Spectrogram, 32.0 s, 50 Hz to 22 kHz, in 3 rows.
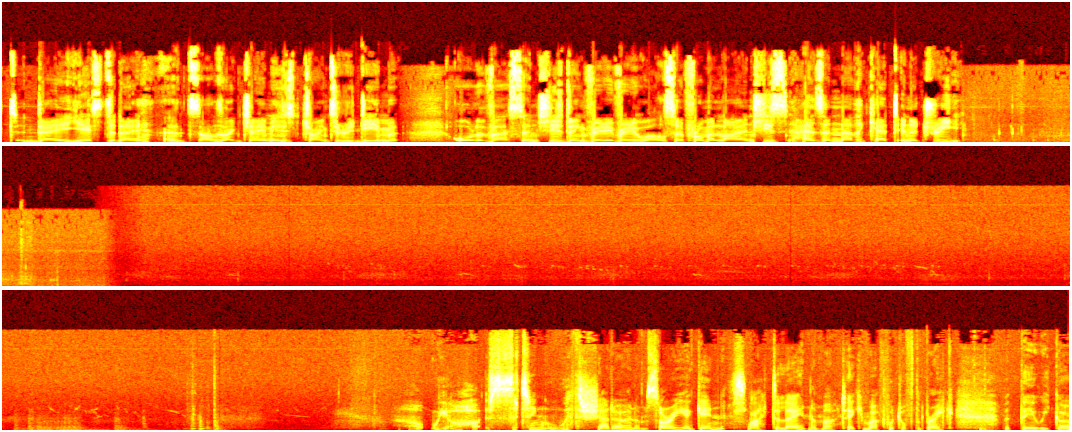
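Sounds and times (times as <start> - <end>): faint bird chirps: 13.8 - 25.0.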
